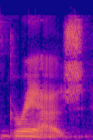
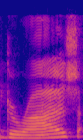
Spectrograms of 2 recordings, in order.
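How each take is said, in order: First: It is said with a Canadian pronunciation. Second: It is said with an American pronunciation. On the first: "I've seen Canadian friends pronounce this garage" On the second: "I say garage"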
